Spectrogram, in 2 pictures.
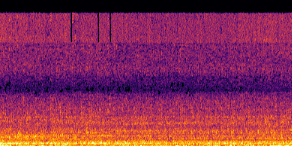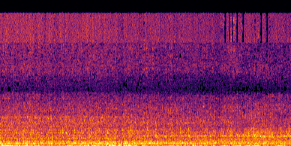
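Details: Lada Vesta: steady idle with a faint, fairly even knock riding over the low rumble; engine knocking, cause not yet identified.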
